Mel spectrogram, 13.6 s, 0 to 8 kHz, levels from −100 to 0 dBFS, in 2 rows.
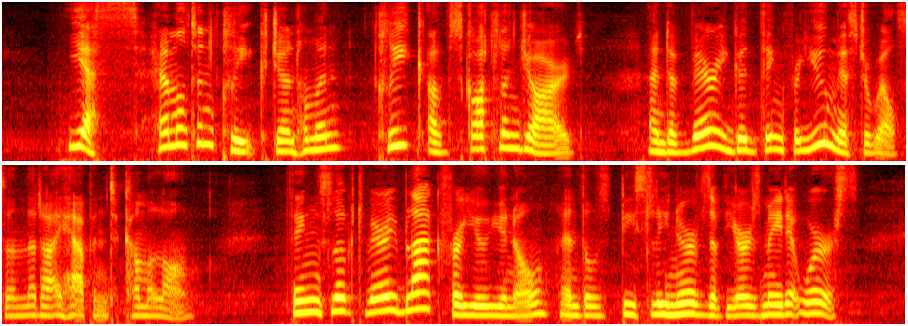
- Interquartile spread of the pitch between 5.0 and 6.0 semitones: Yes, wide, 5.6 semitones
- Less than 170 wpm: No, average, 175 wpm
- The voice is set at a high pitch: Yes, high, 195 Hz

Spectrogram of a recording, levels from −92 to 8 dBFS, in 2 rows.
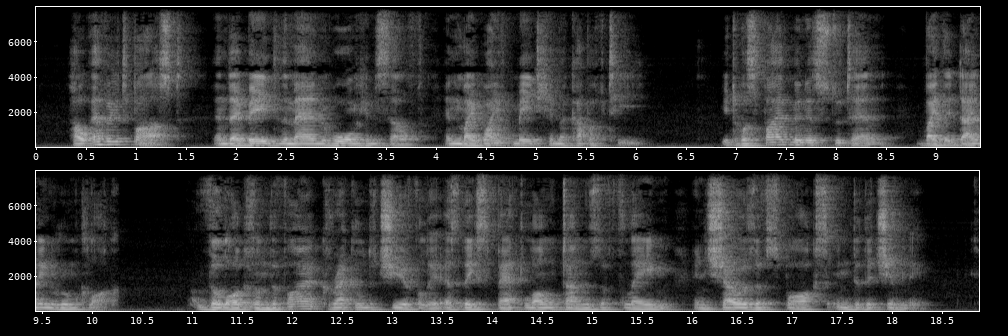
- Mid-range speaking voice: No, low, 100 Hz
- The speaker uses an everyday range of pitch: No, narrow, 1.6 semitones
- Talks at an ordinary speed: Yes, average, 165 wpm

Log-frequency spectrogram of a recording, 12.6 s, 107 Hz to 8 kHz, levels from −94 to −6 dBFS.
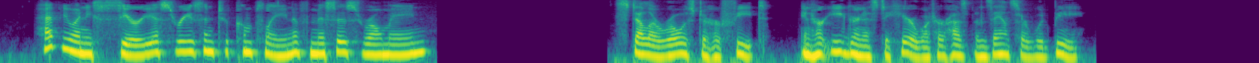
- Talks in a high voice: Yes, high, 200 Hz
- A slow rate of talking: Yes, slow, 125 wpm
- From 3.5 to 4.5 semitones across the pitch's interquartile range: Yes, average, 4.1 semitones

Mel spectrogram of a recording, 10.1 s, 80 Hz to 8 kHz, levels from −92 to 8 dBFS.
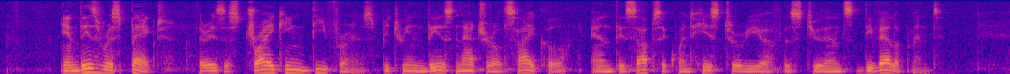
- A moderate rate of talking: No, slow, 120 wpm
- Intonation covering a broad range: No, average, 3.8 semitones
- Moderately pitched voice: No, low, 115 Hz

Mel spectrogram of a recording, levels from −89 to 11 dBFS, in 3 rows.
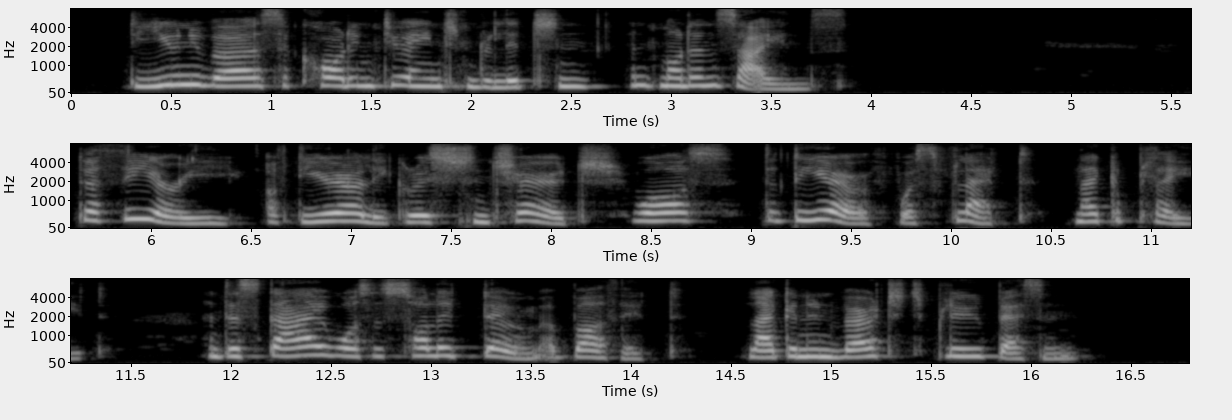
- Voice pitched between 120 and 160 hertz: No, very high, 270 Hz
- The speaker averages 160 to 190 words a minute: No, average, 140 wpm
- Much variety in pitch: No, average, 3.6 semitones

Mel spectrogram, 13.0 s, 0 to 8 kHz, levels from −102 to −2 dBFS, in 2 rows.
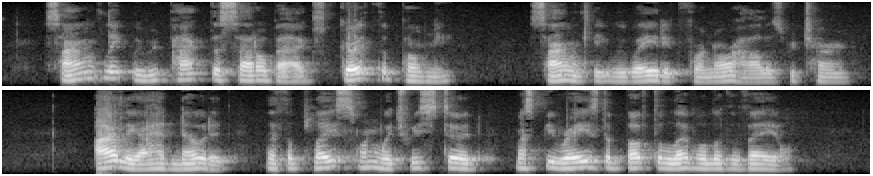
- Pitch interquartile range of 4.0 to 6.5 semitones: No, average, 3.3 semitones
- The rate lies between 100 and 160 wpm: Yes, average, 155 wpm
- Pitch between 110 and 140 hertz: Yes, low, 135 Hz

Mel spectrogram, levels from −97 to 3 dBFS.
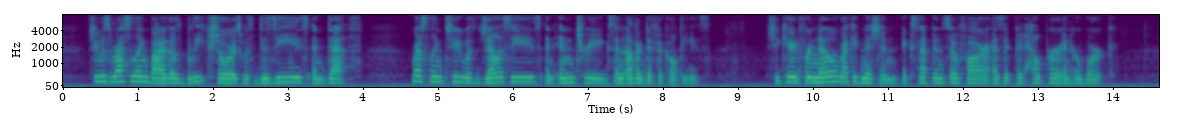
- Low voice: No, medium, 185 Hz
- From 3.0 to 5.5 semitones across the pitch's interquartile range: No, narrow, 2.6 semitones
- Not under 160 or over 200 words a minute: No, average, 150 wpm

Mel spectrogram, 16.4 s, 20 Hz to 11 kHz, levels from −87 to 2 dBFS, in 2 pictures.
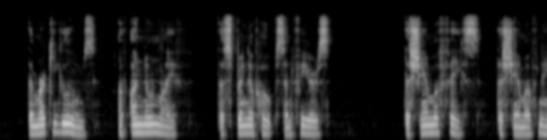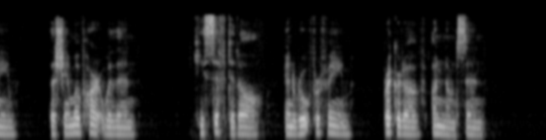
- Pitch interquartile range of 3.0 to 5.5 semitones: No, narrow, 2.5 semitones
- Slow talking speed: Yes, slow, 130 wpm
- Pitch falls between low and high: No, low, 130 Hz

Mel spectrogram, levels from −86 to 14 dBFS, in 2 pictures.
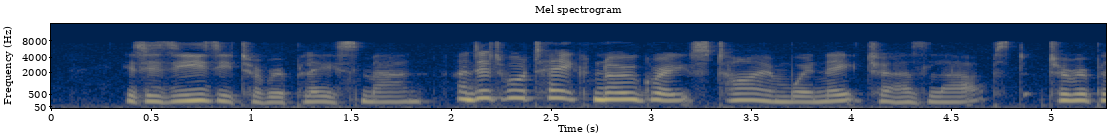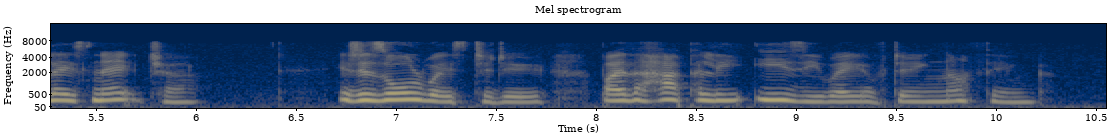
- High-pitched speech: Yes, high, 230 Hz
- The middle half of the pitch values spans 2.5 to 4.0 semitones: No, average, 4.4 semitones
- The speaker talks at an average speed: Yes, average, 190 wpm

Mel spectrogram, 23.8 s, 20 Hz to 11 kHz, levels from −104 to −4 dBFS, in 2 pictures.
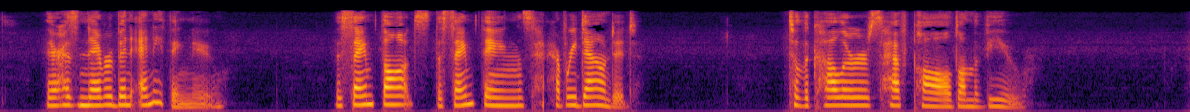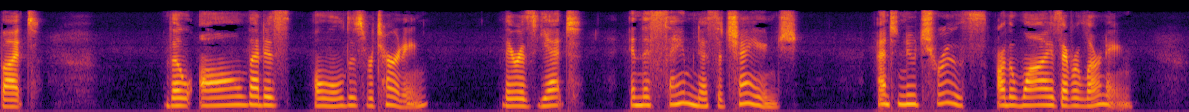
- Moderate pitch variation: No, narrow, 2.1 semitones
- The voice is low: No, high, 230 Hz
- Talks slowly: Yes, slow, 120 wpm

